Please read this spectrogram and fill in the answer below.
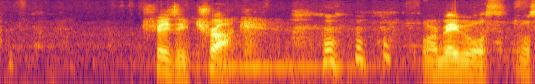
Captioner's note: chuckles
